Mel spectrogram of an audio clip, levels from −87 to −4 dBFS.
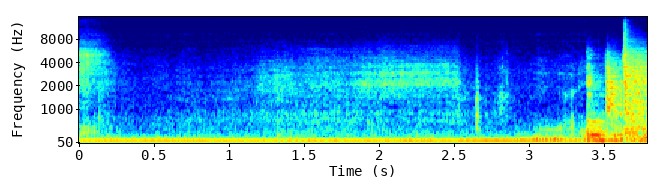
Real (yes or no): yes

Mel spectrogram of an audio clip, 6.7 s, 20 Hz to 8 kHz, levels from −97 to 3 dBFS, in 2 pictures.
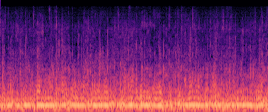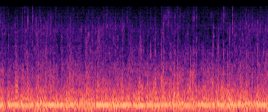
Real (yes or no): no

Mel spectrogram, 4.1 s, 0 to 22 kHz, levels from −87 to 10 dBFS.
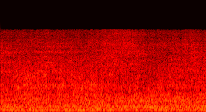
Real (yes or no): yes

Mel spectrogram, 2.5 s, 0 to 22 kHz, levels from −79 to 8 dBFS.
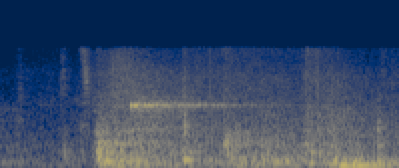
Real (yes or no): yes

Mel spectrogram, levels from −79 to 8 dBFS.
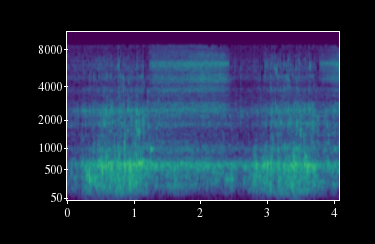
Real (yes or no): yes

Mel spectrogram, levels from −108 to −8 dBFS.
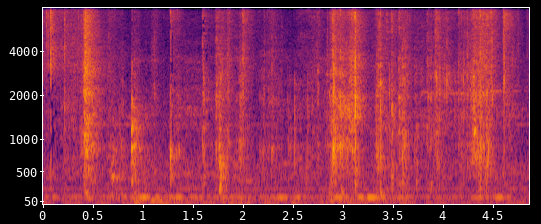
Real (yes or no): yes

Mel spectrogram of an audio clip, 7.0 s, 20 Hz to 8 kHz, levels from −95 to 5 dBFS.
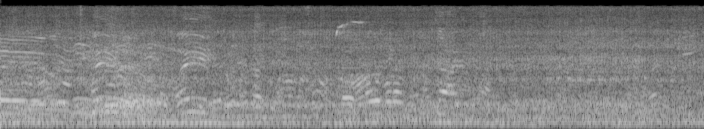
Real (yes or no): yes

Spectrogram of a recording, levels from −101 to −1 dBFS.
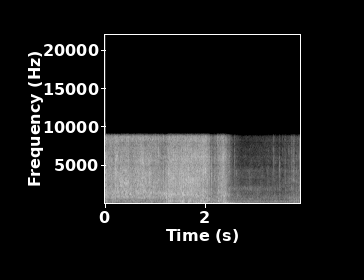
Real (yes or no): no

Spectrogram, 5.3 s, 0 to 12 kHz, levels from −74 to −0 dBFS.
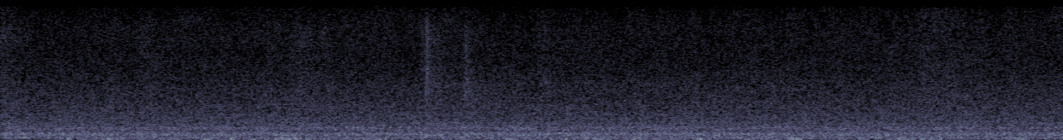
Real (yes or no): yes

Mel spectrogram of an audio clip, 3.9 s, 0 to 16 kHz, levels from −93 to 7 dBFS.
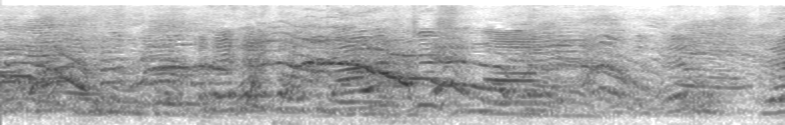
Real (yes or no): yes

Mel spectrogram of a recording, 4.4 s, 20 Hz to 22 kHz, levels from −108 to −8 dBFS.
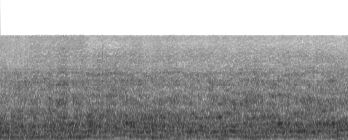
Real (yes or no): no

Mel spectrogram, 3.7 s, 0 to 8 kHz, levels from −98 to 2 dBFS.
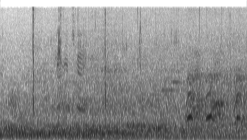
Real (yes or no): yes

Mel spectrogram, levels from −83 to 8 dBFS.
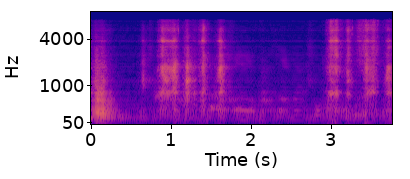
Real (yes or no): no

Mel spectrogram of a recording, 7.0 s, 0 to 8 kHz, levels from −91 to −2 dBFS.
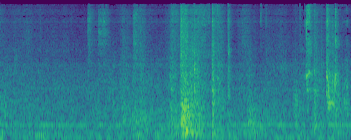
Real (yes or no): no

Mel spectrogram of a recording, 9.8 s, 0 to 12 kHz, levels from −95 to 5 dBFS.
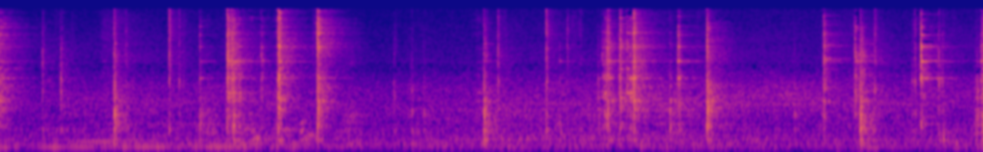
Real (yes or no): yes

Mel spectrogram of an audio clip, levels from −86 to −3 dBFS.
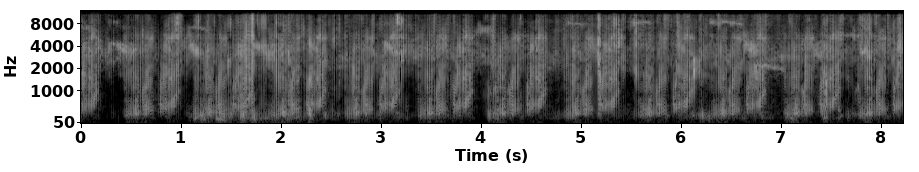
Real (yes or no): no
